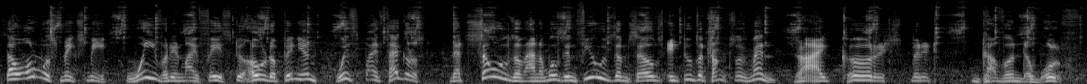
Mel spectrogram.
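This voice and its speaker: A man's voice: high-pitched, very animated, normal speed. An older man voicing a hot-tempered young man, scornful and declamatory, in a dramatic Shakespeare reading. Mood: scornful outrage.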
